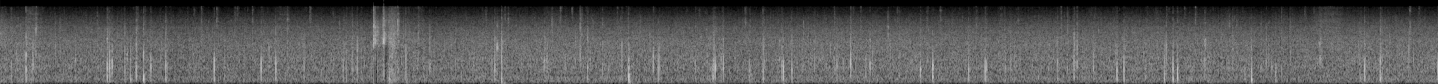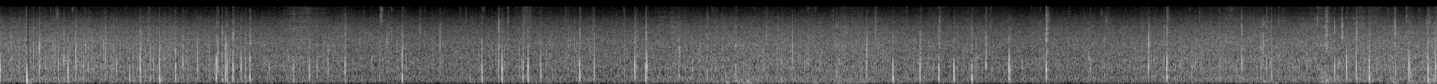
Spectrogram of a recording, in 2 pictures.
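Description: Steady rain falling, with a dense patter of individual drops striking sharply on a surface.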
